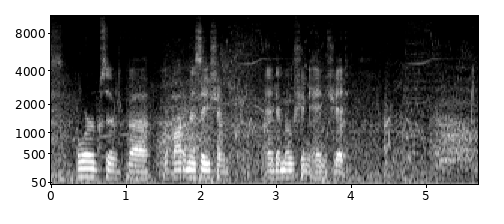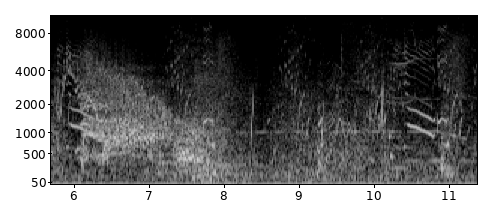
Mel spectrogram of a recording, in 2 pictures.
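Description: A magical zap sparkles and whooshes.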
